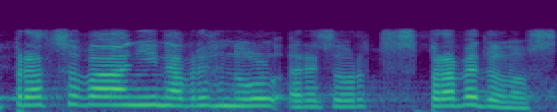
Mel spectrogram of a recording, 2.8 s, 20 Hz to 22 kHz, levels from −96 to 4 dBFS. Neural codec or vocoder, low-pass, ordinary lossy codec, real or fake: none; 7.2 kHz; Opus, 16 kbps; real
